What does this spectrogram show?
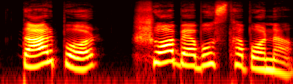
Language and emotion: Bengali, neutral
